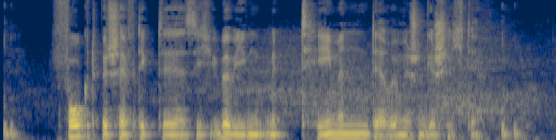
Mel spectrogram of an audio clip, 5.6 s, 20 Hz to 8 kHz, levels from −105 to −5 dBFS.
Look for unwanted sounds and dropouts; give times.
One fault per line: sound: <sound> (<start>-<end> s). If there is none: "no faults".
no faults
